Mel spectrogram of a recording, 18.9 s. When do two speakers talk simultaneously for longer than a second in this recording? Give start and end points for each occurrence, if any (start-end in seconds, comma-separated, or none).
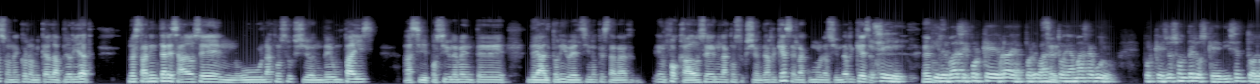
none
